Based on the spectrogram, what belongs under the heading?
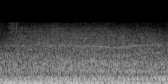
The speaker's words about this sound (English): Oh, here comes a big truck. Oh, it's so loud.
